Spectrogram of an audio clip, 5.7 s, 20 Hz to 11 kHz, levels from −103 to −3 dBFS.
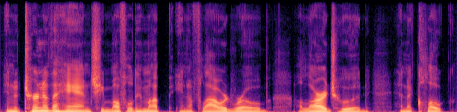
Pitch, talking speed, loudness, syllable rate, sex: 105 Hz, 210 wpm, -19 LUFS, 5.1 syllables/s, male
